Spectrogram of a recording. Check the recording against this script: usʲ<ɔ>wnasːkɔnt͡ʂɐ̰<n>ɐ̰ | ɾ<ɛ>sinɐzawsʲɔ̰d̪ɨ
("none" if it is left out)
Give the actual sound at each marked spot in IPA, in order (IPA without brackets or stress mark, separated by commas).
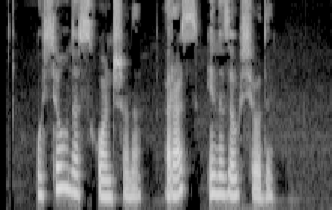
ɔ, n, a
